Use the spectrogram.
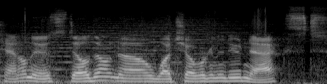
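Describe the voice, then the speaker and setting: A fairly slow pace of speech with music in the background. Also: man. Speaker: co-host of reaction show. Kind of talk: casual vlog chat. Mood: playful, joking. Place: home room.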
